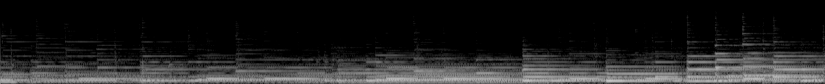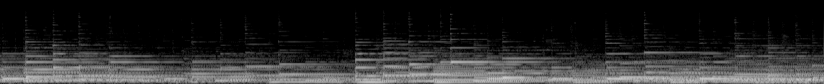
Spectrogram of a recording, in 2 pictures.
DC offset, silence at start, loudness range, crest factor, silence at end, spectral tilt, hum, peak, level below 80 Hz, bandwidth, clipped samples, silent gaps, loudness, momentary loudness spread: under 0.1%; 0 s; 6 LU; 16 dB; 0 s; -10 dB/octave; none; -6 dBFS; -54 dBFS; 9 kHz; under 0.1%; none; -23 LUFS; 9 LU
